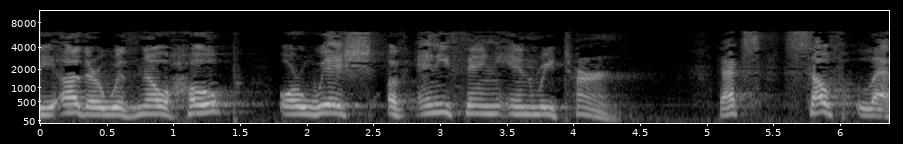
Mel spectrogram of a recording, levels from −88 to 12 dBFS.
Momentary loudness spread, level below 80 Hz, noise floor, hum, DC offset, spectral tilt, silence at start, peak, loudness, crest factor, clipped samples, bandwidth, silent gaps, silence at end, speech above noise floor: 12 LU; -66 dBFS; -65 dBFS; none; under 0.1%; -6 dB/octave; 0 s; -10 dBFS; -27 LUFS; 18 dB; under 0.1%; 6.6 kHz; none; 0 s; 39 dB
